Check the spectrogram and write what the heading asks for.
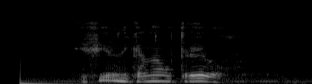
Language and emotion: Russian, neutral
